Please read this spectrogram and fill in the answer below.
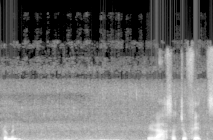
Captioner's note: continuous sound of stream/ running water in the background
